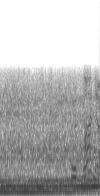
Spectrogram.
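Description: Steady low hum of an idling engine, with a voice starting near the end.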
